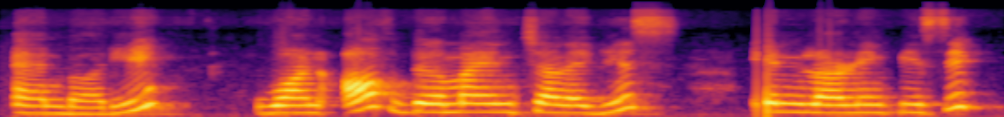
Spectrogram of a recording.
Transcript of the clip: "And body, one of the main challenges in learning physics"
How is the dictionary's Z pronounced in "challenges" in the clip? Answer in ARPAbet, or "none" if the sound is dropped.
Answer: S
